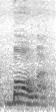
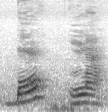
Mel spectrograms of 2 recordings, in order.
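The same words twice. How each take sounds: First: Said in the usual way. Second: "bola" split slowly into bo, la; syllable by syllable. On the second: Shown as a demonstration. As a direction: say "bola" as two separate, drawn-out beats. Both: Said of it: "Duas sílabas".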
